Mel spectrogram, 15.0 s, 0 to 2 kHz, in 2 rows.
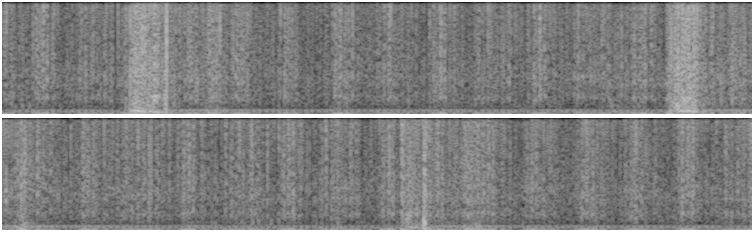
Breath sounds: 1.10-1.71 s: inhalation
1.10-1.71 s: crackles
6.62-7.23 s: inhalation
6.62-7.23 s: crackles
7.53-8.03 s: exhalation
7.53-8.03 s: crackles
11.30-11.86 s: inhalation
11.30-11.86 s: crackles
12.02-12.57 s: exhalation
12.02-12.57 s: crackles

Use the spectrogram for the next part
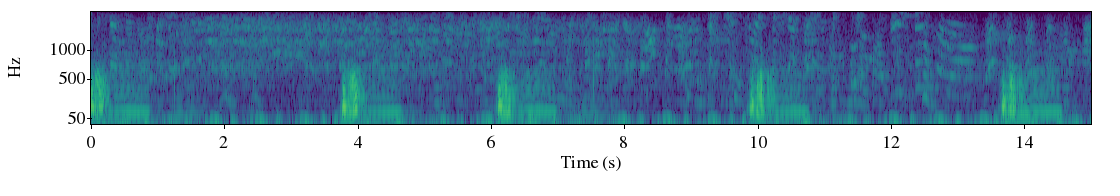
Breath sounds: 0.00-0.91 s: inhalation
0.91-2.24 s: exhalation
3.61-4.75 s: inhalation
5.83-7.07 s: inhalation
7.07-8.44 s: exhalation
9.74-11.15 s: inhalation
13.52-14.94 s: inhalation

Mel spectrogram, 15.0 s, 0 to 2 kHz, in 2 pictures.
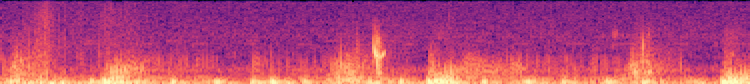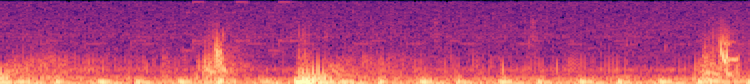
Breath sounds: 0.97-2.18 s: exhalation
3.25-3.89 s: inhalation
4.21-5.83 s: exhalation
6.21-6.85 s: inhalation
7.16-8.84 s: exhalation
9.41-10.06 s: inhalation
10.44-13.85 s: exhalation

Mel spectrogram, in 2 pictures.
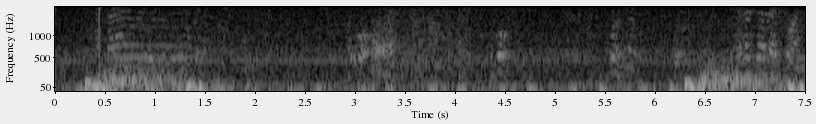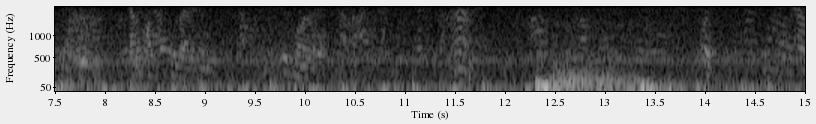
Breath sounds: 0.24-1.58 s: inhalation
6.26-7.74 s: inhalation
12.21-13.75 s: inhalation

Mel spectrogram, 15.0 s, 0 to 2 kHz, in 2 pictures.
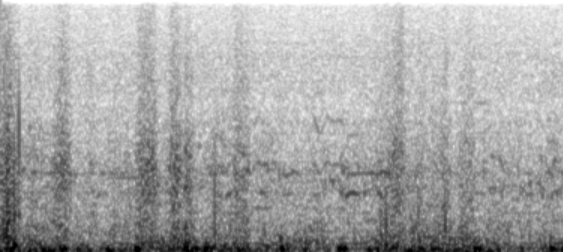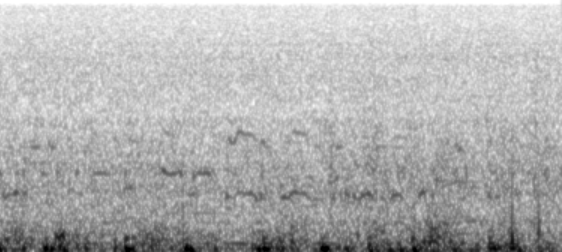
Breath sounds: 0.00-0.91 s: inhalation
1.75-2.54 s: inhalation
3.69-4.48 s: inhalation
5.02-6.04 s: inhalation
7.22-8.04 s: inhalation
9.06-10.09 s: inhalation
10.83-11.59 s: inhalation
13.05-14.04 s: inhalation

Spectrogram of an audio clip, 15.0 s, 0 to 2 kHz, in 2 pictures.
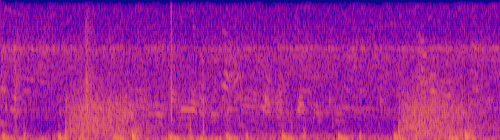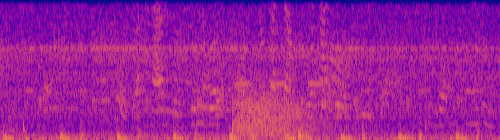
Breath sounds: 0.90-2.05 s: inhalation
5.93-7.08 s: inhalation
10.98-12.13 s: inhalation

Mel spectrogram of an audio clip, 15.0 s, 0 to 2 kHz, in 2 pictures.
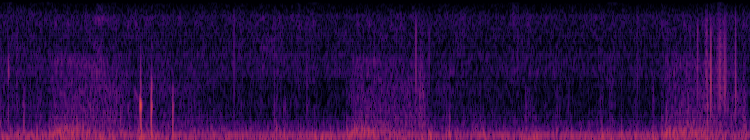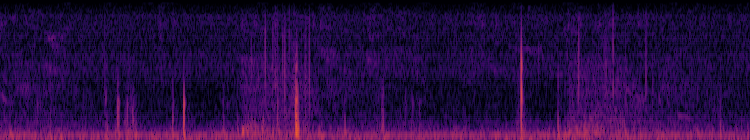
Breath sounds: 0.35-1.39 s: inhalation
3.31-4.35 s: inhalation
6.51-7.55 s: inhalation
9.81-10.85 s: inhalation
13.10-14.10 s: inhalation

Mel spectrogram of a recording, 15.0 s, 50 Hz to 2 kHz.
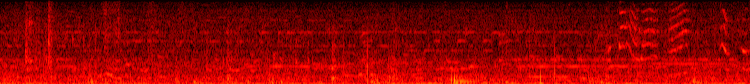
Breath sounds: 8.97-9.65 s: inhalation
8.97-9.65 s: crackles

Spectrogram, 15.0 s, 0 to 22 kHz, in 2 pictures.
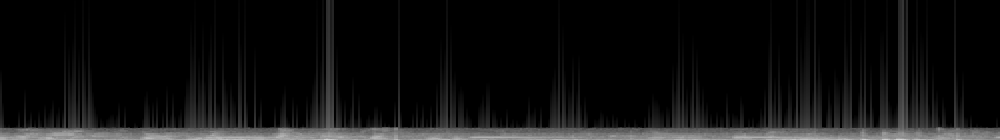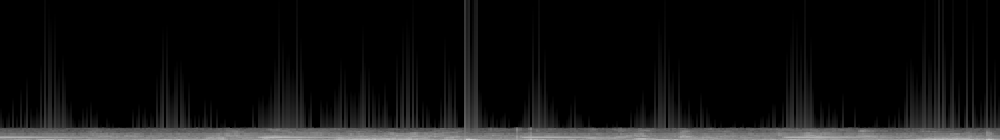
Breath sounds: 5.71-6.41 s: inhalation
10.12-10.82 s: inhalation

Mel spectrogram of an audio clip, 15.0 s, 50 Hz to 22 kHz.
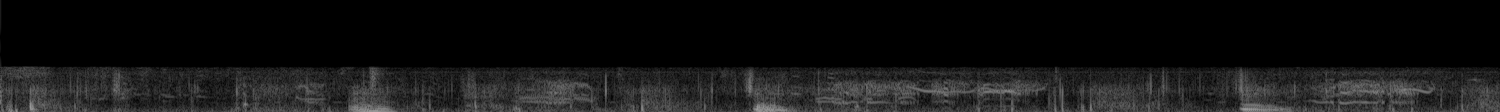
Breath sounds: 2.28-3.25 s: inhalation
2.85-3.25 s: wheeze
3.40-4.02 s: exhalation
3.42-4.06 s: rhonchi
5.07-6.04 s: wheeze
6.21-7.17 s: inhalation
7.48-8.10 s: exhalation
7.48-8.12 s: rhonchi
8.12-10.61 s: wheeze
10.83-11.77 s: inhalation
12.39-13.02 s: exhalation
12.39-13.04 s: rhonchi
13.09-14.48 s: wheeze

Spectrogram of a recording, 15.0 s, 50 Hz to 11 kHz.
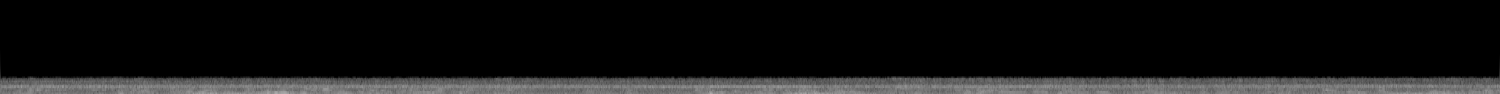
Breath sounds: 1.63-2.94 s: inhalation
7.79-8.90 s: inhalation
13.76-15.00 s: inhalation

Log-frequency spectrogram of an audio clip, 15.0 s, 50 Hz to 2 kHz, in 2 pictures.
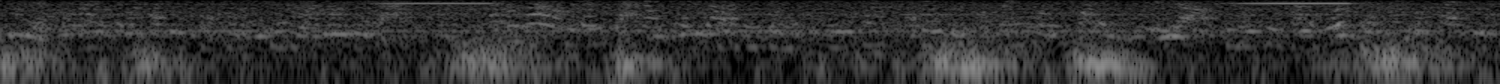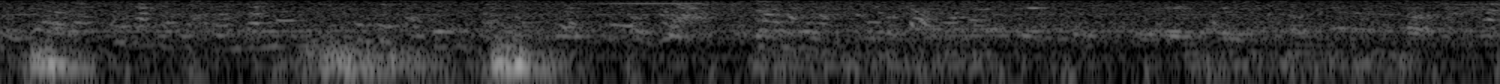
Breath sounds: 0.00-0.53 s: inhalation
0.53-1.06 s: exhalation
1.92-2.87 s: inhalation
2.90-3.46 s: exhalation
4.21-5.33 s: inhalation
5.39-6.13 s: exhalation
6.43-7.44 s: inhalation
7.44-8.14 s: exhalation
8.69-9.75 s: inhalation
9.81-10.74 s: exhalation

